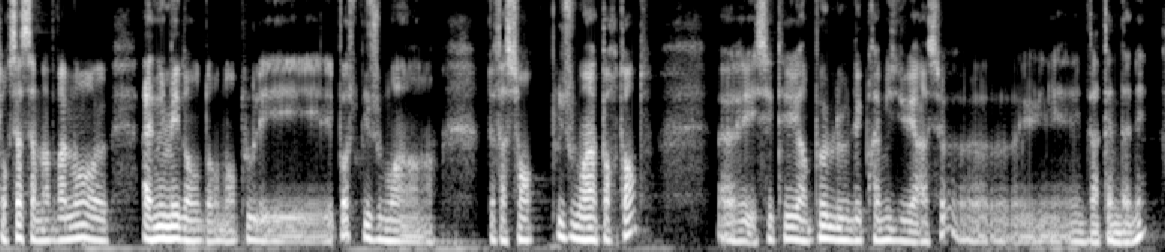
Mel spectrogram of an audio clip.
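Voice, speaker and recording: Very deep and low in pitch, a man's dark, mellow, somewhat breathy voice moves at a fairly slow pace on a very clean recording with a silent background. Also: ordinary pitch variation. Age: 60s. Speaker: company executive and board member. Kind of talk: interview conversation. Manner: hesitant, many fillers.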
